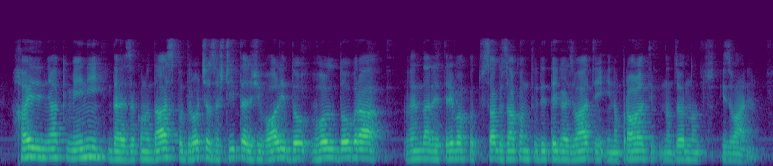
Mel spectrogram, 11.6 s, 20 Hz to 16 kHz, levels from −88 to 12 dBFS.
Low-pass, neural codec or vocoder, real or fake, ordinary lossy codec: 7.2 kHz; none; real; none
